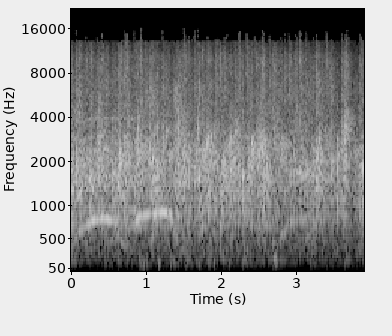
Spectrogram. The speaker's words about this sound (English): You can applaud that. The crowd erupts in applause.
